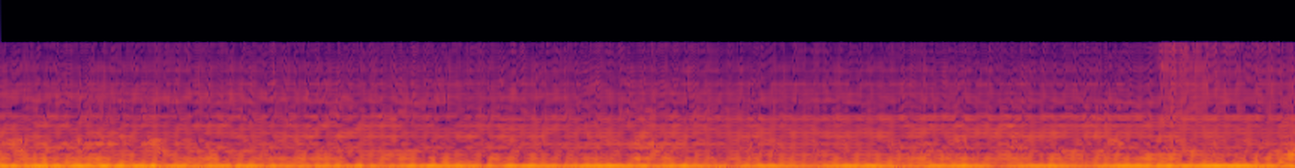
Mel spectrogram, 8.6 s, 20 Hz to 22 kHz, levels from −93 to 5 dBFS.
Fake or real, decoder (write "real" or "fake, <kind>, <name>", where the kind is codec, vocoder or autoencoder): fake, vocoder, BigVGAN v2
